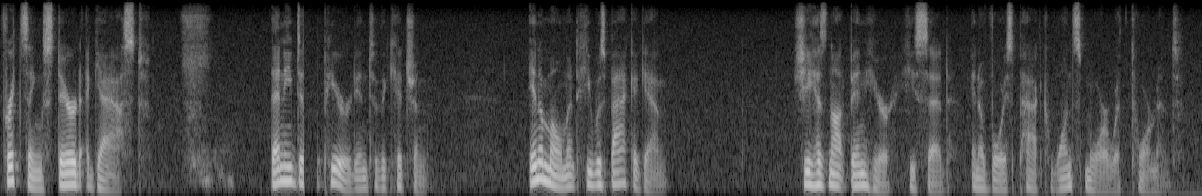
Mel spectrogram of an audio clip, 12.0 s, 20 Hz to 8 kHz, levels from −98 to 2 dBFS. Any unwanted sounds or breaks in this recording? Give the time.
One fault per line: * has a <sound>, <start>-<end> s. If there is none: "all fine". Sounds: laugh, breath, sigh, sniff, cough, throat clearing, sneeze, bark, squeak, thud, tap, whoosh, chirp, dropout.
* has a sniff, 1.8-2.3 s
* has a dropout, 3.0-3.2 s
